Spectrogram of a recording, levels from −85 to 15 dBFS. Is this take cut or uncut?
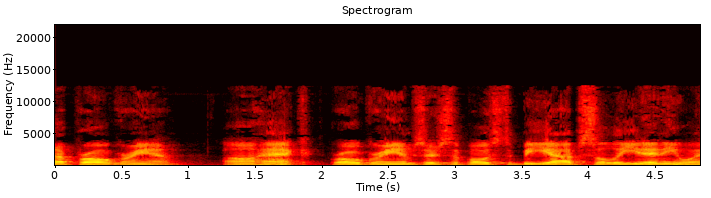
cut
